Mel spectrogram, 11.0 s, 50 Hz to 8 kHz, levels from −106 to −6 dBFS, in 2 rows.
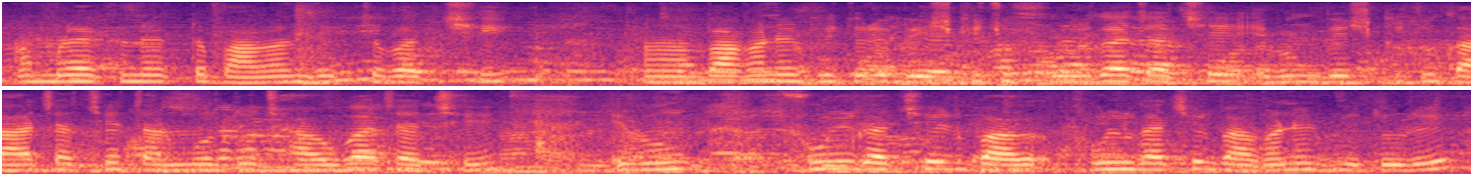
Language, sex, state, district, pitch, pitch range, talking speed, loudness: Bengali, female, West Bengal, North 24 Parganas, 215 Hz, 200-230 Hz, 175 wpm, -19 LUFS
